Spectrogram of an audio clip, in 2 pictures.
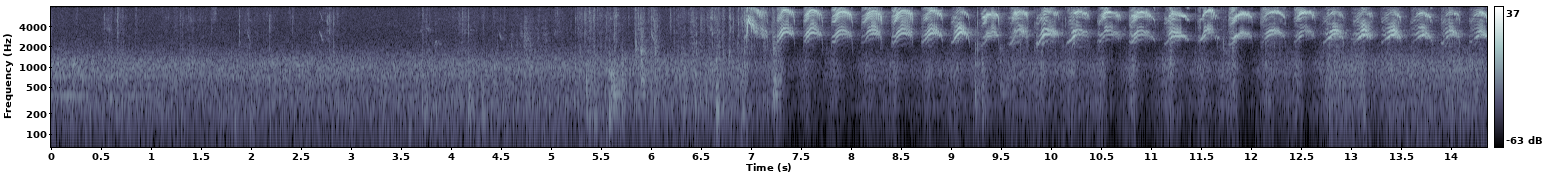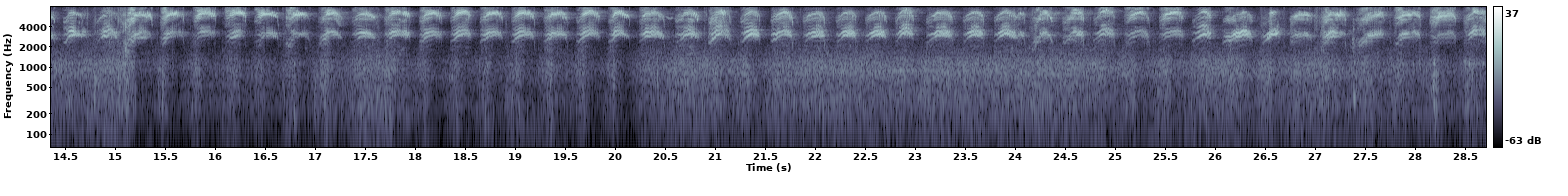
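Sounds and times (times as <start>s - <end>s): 
low noise: 0.0s - 28.7s
house sparrow chirping: 7.0s - 28.7s.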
